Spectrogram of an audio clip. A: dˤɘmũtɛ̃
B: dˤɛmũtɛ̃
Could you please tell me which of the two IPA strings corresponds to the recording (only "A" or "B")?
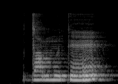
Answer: B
